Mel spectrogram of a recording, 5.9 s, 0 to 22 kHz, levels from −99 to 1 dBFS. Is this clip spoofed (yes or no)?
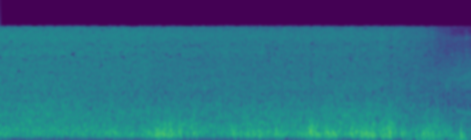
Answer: no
